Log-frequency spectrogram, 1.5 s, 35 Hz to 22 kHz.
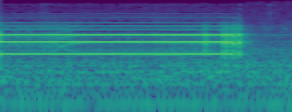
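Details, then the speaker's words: Tenma signal tracer injecting a roughly 1 kHz tone into an Elenco AM/FM-108K radio kit: a clean, buzzy tone sounds loud for about a second, then cuts off, showing every stage after the injection point is working. "the first thing I'm going to do is inject a signal at this point and what that tells us is that everything from that point to the right is"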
